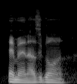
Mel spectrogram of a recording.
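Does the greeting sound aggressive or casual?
casual. The greeting sounds relaxed and friendly. There is no wish to fight. The speaker calls it right. "versus this"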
